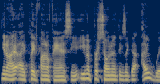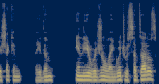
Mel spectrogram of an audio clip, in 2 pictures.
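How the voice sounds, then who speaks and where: A man hosting a casual gaming podcast, steering the talk with questions in an animated way. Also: medium pitch, fast. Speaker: podcast host.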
